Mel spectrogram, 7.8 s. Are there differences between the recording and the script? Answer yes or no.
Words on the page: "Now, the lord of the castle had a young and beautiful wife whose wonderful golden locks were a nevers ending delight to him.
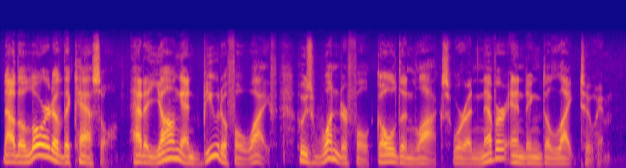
yes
